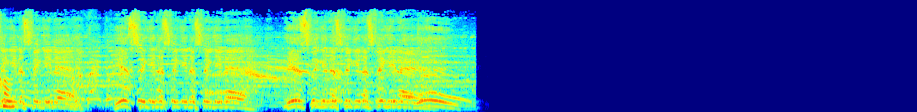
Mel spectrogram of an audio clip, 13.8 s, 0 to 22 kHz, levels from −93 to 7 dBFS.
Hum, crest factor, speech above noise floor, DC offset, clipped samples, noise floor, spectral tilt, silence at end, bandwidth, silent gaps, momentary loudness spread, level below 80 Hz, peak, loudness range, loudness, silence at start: none; 20 dB; 72 dB; under 0.1%; under 0.1%; -89 dBFS; -1 dB/octave; 6.6 s; 15.5 kHz; none; 8 LU; -66 dBFS; 0 dBFS; 7 LU; -16 LUFS; 0 s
